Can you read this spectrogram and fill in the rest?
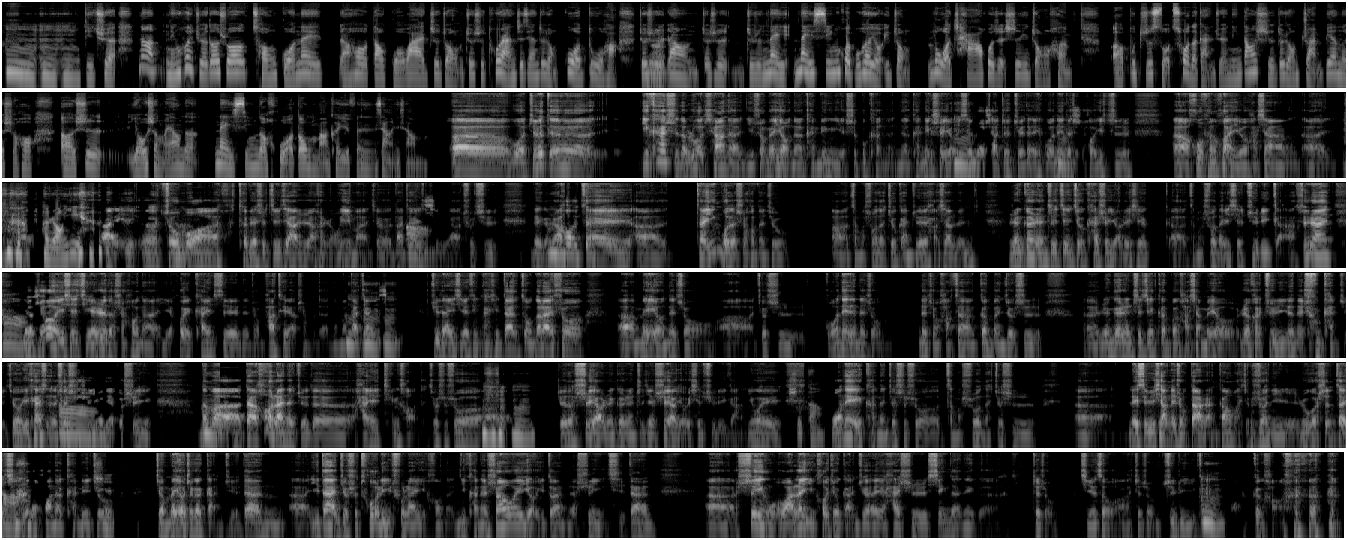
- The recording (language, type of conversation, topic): Chinese, podcast, 你能跟我们说说如何重新定义成功吗？
- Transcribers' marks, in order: laugh; chuckle; laughing while speaking: "那种感觉"; laugh; laughing while speaking: "啊"; laugh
